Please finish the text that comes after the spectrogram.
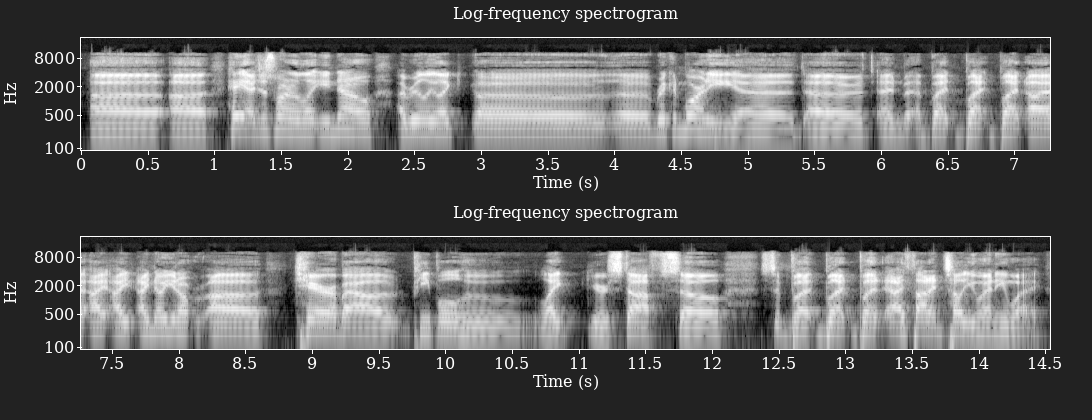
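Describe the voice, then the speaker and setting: A man hosting a comedic talk podcast in a rambling, halting way, often stammering and repeating words. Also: on the high side, a bit bright, clean tone. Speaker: podcast host.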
